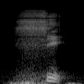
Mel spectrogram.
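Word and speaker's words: χι: Next letter here is Hi. Hi. With the pronunciation of H. H. Let's pair it up with the vowels. Ha, Ho, Hi, He, Hu. As you can hear, this is very similar to the English H.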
